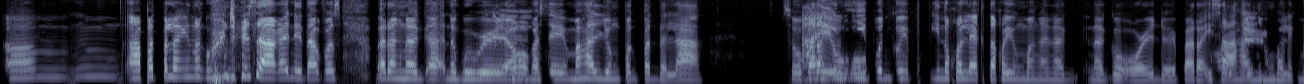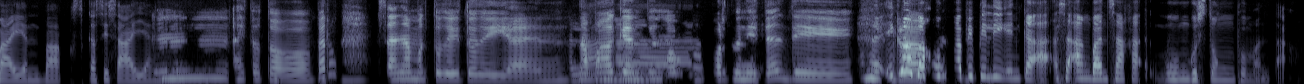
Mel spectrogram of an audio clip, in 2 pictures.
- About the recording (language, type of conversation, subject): Filipino, unstructured, Ano ang pinakakapana-panabik na lugar na nabisita mo?
- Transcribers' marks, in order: laughing while speaking: "nag-order sa'kin eh"; static; distorted speech; other background noise; drawn out: "Salamat"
